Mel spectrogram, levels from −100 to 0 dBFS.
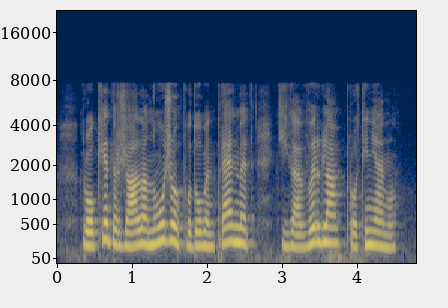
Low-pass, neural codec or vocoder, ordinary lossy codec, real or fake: none; codec, 16 kHz, 4 kbps, FreqCodec, larger model; none; fake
